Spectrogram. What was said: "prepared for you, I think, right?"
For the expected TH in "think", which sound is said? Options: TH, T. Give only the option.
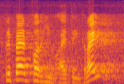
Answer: T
